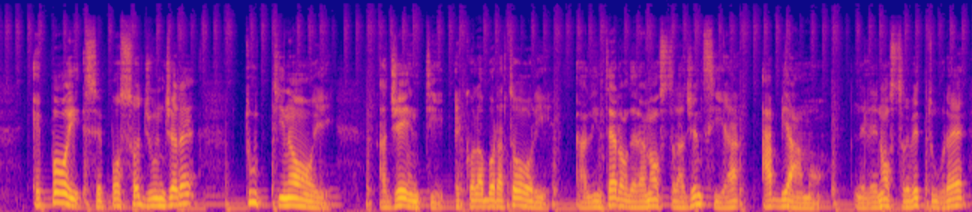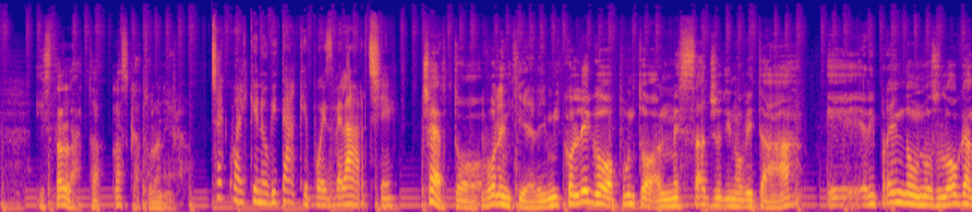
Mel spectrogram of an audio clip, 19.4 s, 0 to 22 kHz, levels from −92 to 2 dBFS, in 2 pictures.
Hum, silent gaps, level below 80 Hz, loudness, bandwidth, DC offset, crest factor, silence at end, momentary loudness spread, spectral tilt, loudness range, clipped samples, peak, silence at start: none; none; -40 dBFS; -18 LUFS; 18 kHz; under 0.1%; 16 dB; 0 s; 12 LU; -6 dB/octave; 6 LU; under 0.1%; -2 dBFS; 0.35 s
